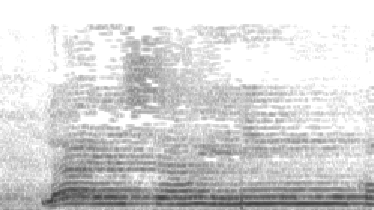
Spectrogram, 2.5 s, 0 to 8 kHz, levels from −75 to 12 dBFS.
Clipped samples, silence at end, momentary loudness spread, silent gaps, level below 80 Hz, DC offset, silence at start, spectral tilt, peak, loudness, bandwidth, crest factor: under 0.1%; 0 s; 4 LU; none; -48 dBFS; under 0.1%; 0 s; -6 dB/octave; -6 dBFS; -17 LUFS; 7.4 kHz; 10 dB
